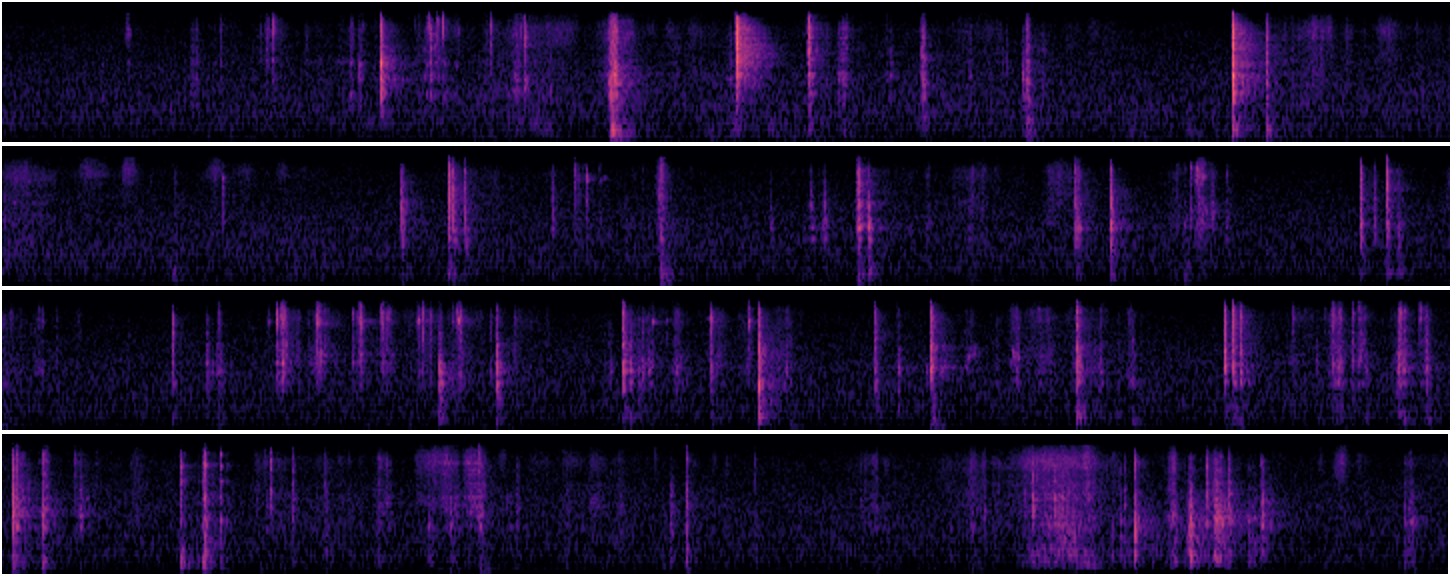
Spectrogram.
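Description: Laptop motherboard parts being handled by hand on a work table: scattered sharp clicks, taps and light scrapes of plastic and metal, with a short denser run of rustling clicks near the end.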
